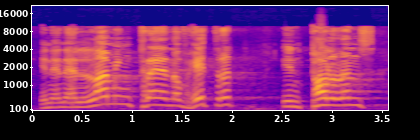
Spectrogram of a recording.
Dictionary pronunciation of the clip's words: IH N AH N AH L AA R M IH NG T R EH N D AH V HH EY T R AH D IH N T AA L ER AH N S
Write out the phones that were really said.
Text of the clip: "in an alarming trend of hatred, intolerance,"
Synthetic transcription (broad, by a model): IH N AH N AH L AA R M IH NG T R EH N AH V HH EY T R AH D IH N T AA L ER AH N S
